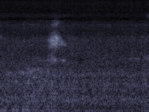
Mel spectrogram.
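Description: Faint hand-eating sounds: fingers working rice and pork on a banana leaf, with a single short click about a second in, over a steady low background rumble.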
